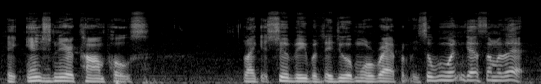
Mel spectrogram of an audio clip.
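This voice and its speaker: A man's voice: a little high, fairly quick. A man giving a folksy, chatty tour of his backyard garden, laughing now and then. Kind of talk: casual garden walkthrough.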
